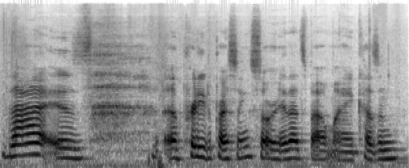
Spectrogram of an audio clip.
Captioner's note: sighs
